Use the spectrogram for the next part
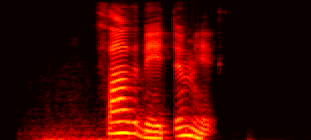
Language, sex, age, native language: Icelandic, female, 60-69, Icelandic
